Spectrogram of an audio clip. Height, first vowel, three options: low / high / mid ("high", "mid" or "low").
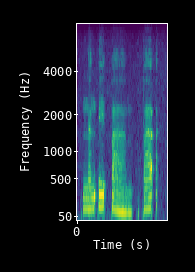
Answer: low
